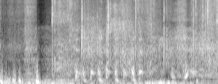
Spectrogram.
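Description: Audience laughing and clapping in response to a joke. A heavy thump comes at the very start, and dense clapping follows from about half a second in.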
